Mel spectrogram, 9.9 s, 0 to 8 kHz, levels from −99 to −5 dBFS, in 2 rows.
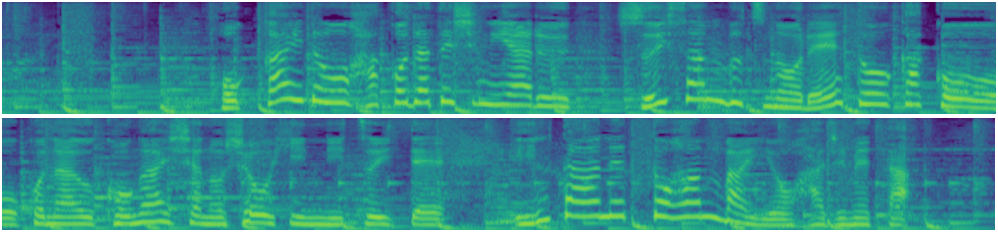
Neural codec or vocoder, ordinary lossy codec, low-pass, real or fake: none; none; none; real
